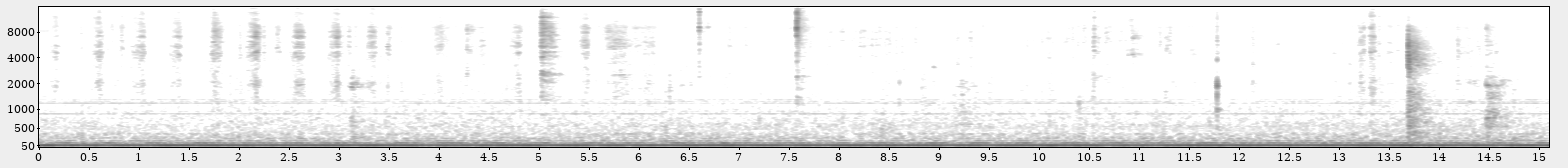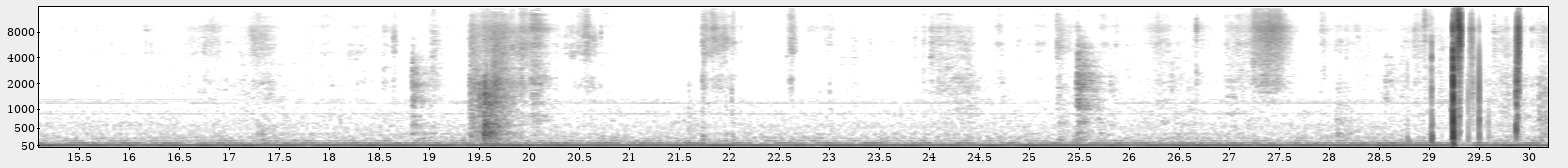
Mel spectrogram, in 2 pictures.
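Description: Classroom room tone: a steady low hum with a faint high whine, scattered light ticks and taps, a brief rustle about two-thirds through, and two sharp knocks near the end.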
